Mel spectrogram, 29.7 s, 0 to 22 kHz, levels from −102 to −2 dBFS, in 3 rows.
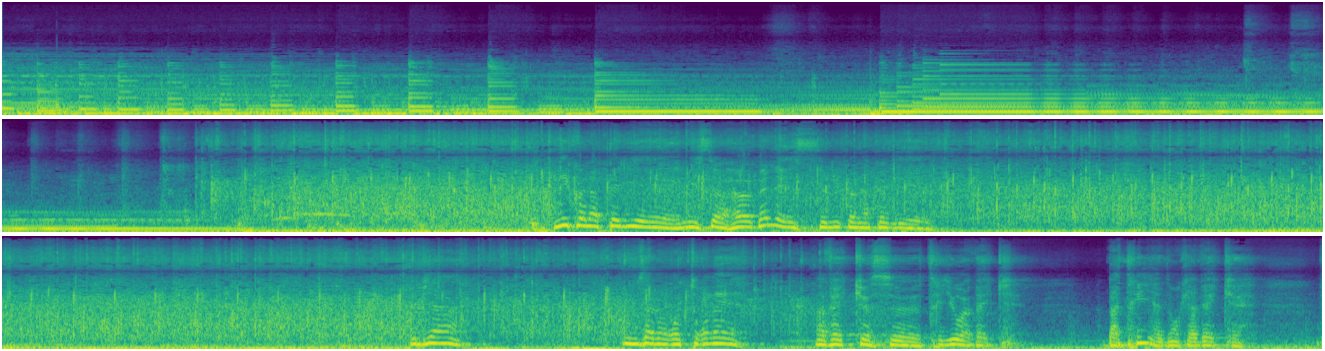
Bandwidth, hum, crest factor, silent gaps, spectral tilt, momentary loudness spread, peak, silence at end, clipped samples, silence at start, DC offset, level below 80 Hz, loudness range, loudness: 16 kHz; none; 10 dB; none; -6.5 dB/octave; 8 LU; -2 dBFS; 0 s; under 0.1%; 0 s; under 0.1%; -18 dBFS; 4 LU; -14 LUFS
